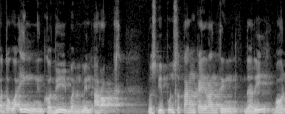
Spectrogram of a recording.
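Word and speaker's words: أراك: Ini terjemahkannya enaknya harusnya pakai O aja ya, jangan A. Nanti bacanya salah orang. Araq, ya. Salah baca nanti dikira ada pohon arak.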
